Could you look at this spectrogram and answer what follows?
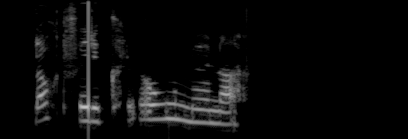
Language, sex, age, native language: Icelandic, male, 10, Icelandic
